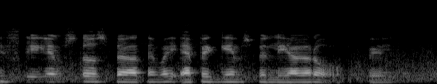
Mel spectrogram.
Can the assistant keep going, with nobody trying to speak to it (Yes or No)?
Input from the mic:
No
